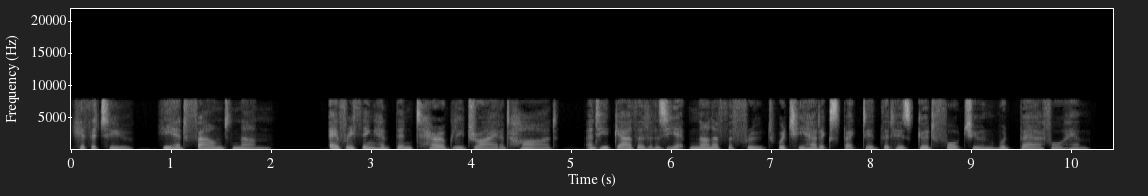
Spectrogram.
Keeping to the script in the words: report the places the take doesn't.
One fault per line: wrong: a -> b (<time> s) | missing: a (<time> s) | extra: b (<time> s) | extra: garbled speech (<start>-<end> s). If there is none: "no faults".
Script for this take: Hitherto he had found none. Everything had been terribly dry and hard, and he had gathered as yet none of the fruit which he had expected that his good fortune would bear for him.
missing: had (5.4 s)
